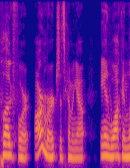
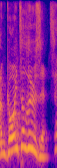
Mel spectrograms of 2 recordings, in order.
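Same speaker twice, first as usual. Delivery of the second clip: put-on frustrated voice, higher and louder; 7 semitones higher, 5 dB louder than usual. Retelling his wife calling overwhelmed by crying kids: imitating frustration. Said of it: "She's like".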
